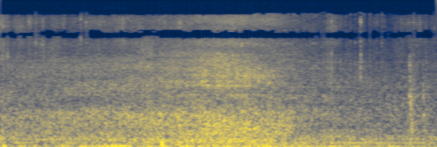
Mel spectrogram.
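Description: A car driving past, its road noise rising to a peak about two seconds in and then fading, over wind rumble on the microphone.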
